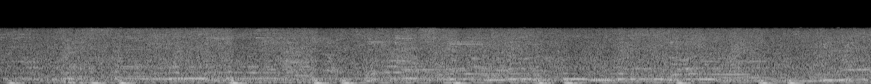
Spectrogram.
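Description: Airdyne fan bike being pedalled hard in a sprint, its spoked fan giving a steady rushing whoosh, under background music with a deep beat.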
